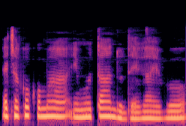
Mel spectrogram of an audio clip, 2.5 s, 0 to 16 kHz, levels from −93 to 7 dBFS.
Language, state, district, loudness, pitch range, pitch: Idu Mishmi, Arunachal Pradesh, Lower Dibang Valley, -13 LUFS, 160-200 Hz, 185 Hz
